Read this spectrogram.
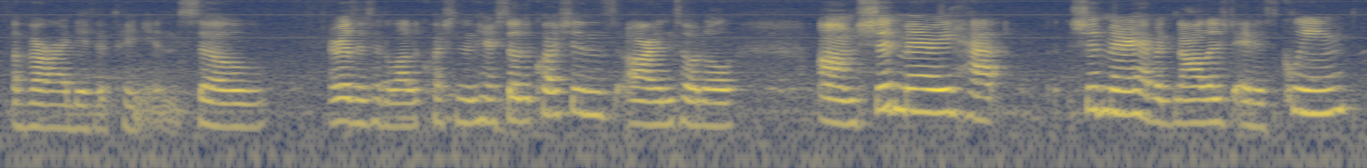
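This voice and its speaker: A woman's voice: mid-range voice, fairly bright tone. Woman talking casually in an echoey room. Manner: earnest, opinionated, halting with self-corrections. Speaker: vlogger posing opinion questions to viewers. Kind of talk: casual opinion vlog talk. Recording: roomy echo, distant mic, faint hiss.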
